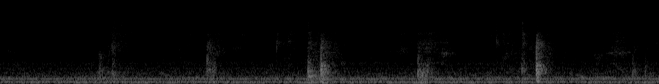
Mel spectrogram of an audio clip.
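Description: Sneakers thud and scuff on a hard floor as a man jogs in place.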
